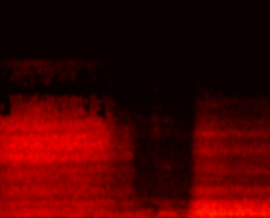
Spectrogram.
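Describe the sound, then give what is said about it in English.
A person breathing deeply: two long, airy breaths separated by a short quiet pause, soft and hissing, with no talk. “So I'm finna kick back and relax. Breathe. Inhale.”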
